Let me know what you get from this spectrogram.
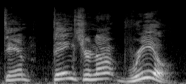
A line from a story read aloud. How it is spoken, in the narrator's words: he shouted at the top of his lungs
